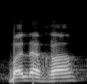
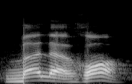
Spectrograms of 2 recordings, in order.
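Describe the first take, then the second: First: The gh sound is thin and light. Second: The gh sound is thick and full-mouthed. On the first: The speaker calls it wrong. "Balagha is incorrect" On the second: The speaker calls it right. "With a thicker sound, a full mouth"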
